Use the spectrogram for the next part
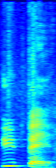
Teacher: Estamos falando em francês, então você não vai fazer esse H sonoro. Ele vai ficar Huppert.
